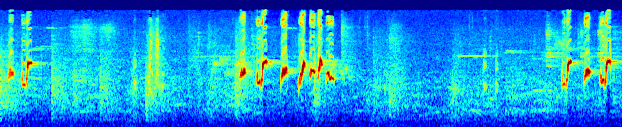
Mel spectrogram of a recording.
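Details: Wild-caught red-whiskered bulbul, caged about a month and practising competition song, sings three bursts of lively, looping whistles, the longest with six rapid notes, separated by quiet, scratchy sounds.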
